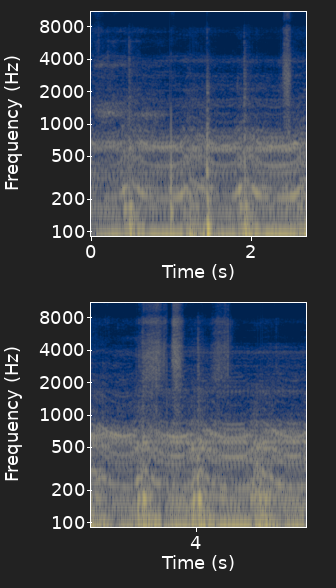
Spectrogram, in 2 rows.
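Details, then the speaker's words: 1973 Plymouth Scamp wiper motor tested after new wiper bushings: even low motor hum with steady sweep about every 0.7 seconds, no strain; runs normally, parking not tested as dash wiring incomplete. "Let's see if it works. Do I have to put them together? Yep, I do. She's working."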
